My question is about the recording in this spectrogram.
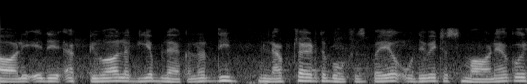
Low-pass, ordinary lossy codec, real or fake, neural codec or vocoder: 5.4 kHz; Opus, 16 kbps; real; none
